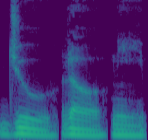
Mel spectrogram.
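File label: "juroni", concatenated syllables; Affixing experiment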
